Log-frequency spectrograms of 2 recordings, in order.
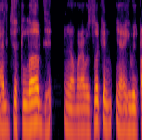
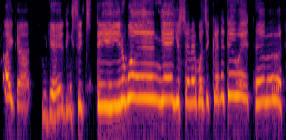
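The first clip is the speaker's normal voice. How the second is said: gloating taunt; 13 semitones higher than usual. Retold or imitated. Walking around the house taunting the doubters, mocking and gloating. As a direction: rub it in like a taunting kid.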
